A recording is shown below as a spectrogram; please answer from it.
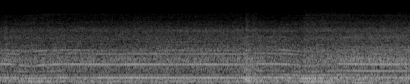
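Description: Truck-mounted Schwing concrete pump's diesel engine running steadily with a steady whine, its pitch dipping slightly a couple of times.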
